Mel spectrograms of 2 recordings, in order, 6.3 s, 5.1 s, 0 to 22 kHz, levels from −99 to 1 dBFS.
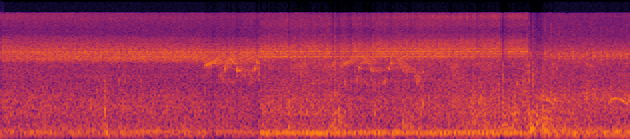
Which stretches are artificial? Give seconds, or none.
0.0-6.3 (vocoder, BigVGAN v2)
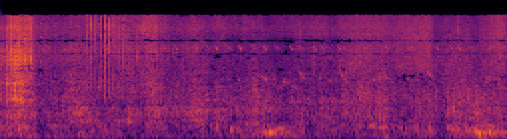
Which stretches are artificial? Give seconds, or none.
1.6-5.1 (vocoder, BigVGAN v2)

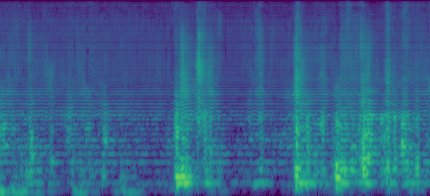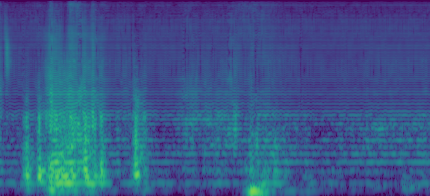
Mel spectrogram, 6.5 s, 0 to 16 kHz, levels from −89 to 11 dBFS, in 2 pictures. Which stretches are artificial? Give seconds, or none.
0.0-6.5 (vocoder, BigVGAN v2)

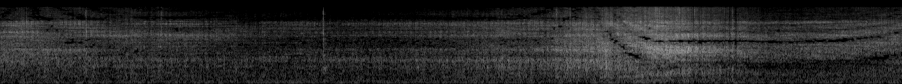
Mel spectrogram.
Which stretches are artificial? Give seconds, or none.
4.6-7.5 (vocoder, BigVGAN v2)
